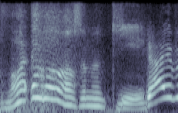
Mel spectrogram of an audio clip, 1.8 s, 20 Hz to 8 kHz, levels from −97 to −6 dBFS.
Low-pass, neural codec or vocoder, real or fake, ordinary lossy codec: 7.2 kHz; codec, 16 kHz in and 24 kHz out, 0.9 kbps, LongCat-Audio-Codec, fine tuned four codebook decoder; fake; none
